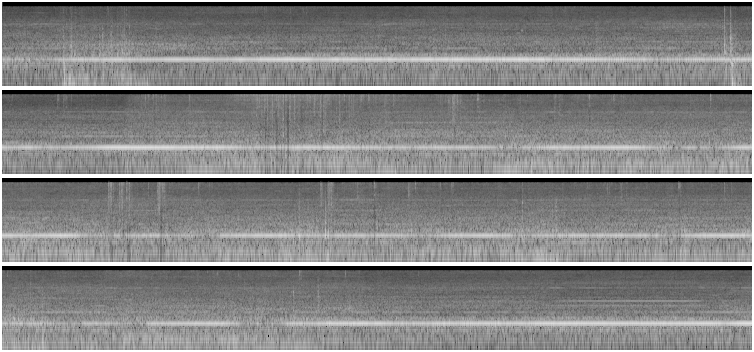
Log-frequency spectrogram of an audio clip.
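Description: Kenmore Intuition upright vacuum with a direct-drive beltless brushroll running steadily with a high, even whine, pushed over wooden deck boards and a doormat. A few short, sharp clicks come through now and then.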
